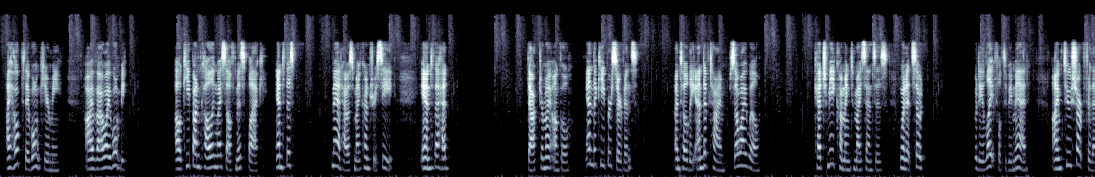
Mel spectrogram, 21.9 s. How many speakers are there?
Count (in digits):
1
